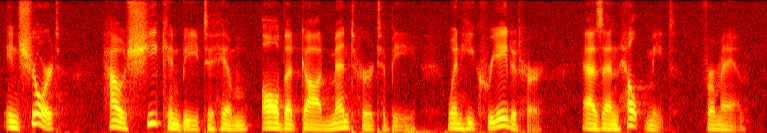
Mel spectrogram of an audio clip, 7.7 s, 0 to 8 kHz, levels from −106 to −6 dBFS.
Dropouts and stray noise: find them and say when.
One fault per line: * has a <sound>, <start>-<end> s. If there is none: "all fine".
all fine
